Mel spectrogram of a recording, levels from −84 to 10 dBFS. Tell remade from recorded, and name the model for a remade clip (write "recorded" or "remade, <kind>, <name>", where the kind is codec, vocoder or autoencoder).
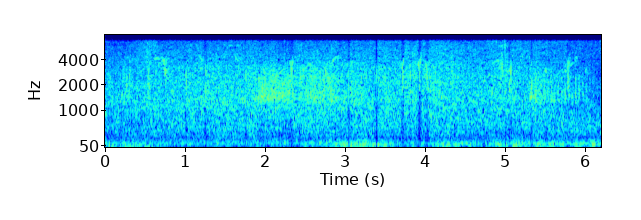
remade, vocoder, Vocos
